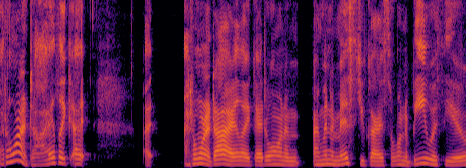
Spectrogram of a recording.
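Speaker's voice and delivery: mock frantic, panicked, stammering voice. Retelling what he said during a full panic attack: imitating someone panicking. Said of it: "he had a full panic attack in that moment".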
